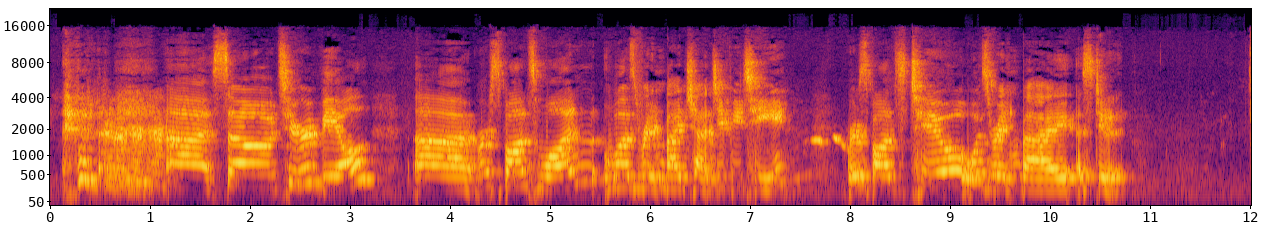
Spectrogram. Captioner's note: laughter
